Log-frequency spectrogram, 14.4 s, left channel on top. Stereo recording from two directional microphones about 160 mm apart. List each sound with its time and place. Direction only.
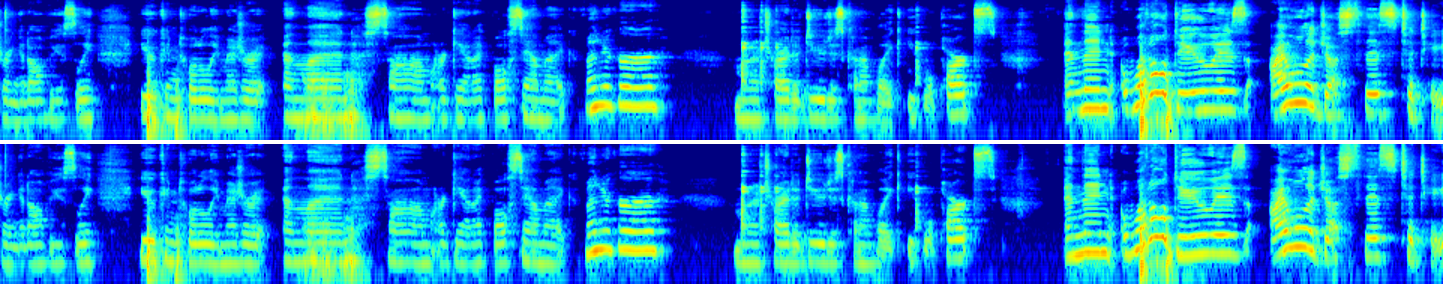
0.0 s speech: 35° right (ahead or behind)
7.5 s speech: 35° right (ahead or behind)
